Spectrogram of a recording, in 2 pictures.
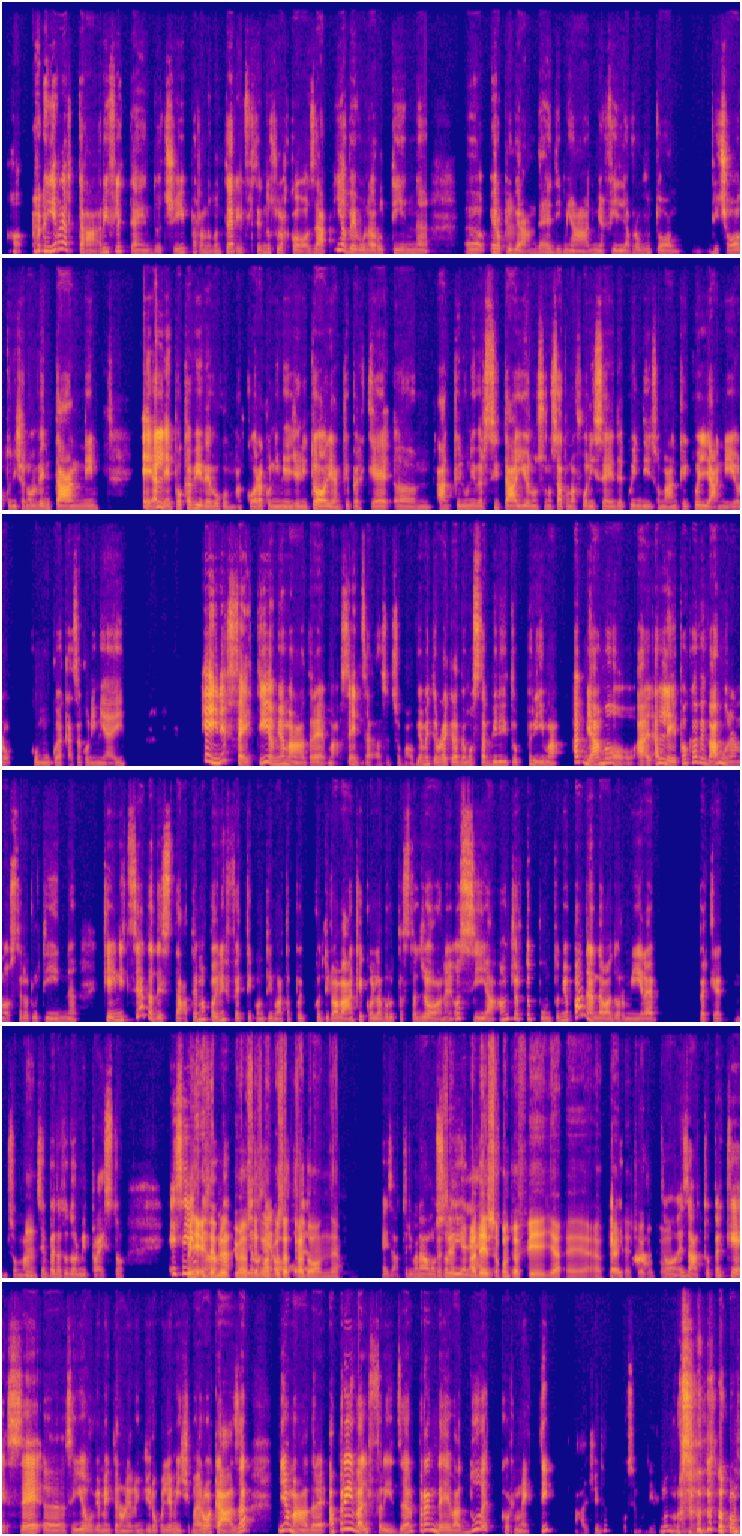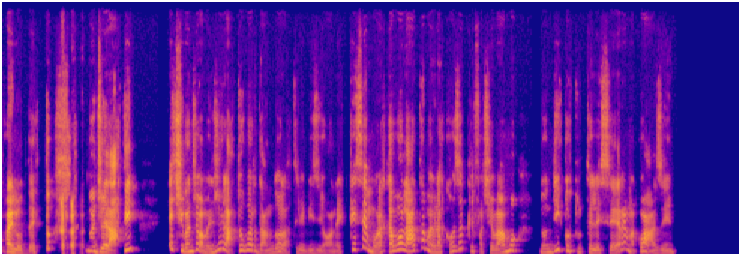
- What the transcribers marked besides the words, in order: throat clearing; "Algida" said as "algido"; laughing while speaking: "Non lo so"; chuckle; other background noise
- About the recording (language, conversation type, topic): Italian, podcast, Raccontami una routine serale che ti aiuta a rilassarti davvero?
